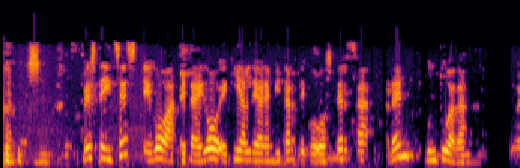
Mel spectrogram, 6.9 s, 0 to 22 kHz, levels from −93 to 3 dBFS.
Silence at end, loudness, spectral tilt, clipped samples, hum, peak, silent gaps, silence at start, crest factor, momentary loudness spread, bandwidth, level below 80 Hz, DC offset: 0 s; -14 LUFS; -3 dB/octave; under 0.1%; none; 0 dBFS; 6.48-6.76 s; 0.05 s; 14 dB; 8 LU; 8 kHz; -60 dBFS; under 0.1%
